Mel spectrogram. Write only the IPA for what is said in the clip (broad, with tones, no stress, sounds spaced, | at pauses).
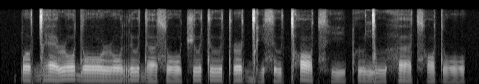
p ɤ˨ ɡ͡ǀ ɛ˦˨ ɹ o˦ d oː˨ ɹ o˨ r ɯ˧ d ɜ˨ s oː˨ t͡ʃ ɯ˦ t ɯ˧ tʼ ə˞˧ ɡ͡ǀ i˨ s ɯ˨ ǀʰ ɔ˦˨ t͡sʰ iː˨ pʰ ɯ˧ ŋ͡ǀ ɯː˨ h ɜ˦˨ t͡sʰ ɔ˧ t oː˨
